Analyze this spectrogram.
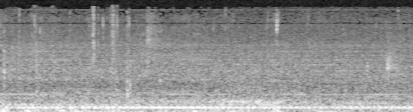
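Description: A dog pants softly nearby.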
